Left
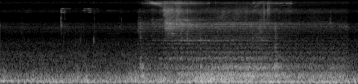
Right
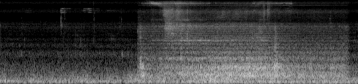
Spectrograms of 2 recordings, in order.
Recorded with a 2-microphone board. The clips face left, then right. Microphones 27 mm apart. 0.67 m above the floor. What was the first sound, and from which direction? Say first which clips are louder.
A helicopter: left 1 dB; 40° right (ahead or behind).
